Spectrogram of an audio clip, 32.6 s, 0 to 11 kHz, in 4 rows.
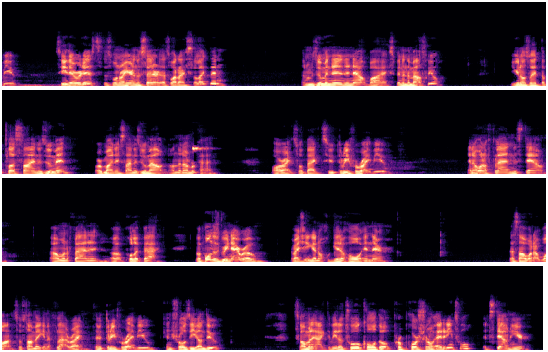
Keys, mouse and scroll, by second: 0.0 KP_1, 2.1-3.4 scroll up 16, 3.4-4.2 scroll down 12, 4.4-4.8 scroll up 3, 4.8-5.2 scroll down 4, 5.4-5.8 scroll up 3, 5.8 scroll down 1, 5.9-7.4 scroll down 6, 8.3 KP_Add, 8.4 KP_Add, 10.1 KP_Subtract, 10.2 KP_Subtract, 13.6 KP_3, 19.8 click, 21.3 middle click, 22.5 scroll up 2, 22.9 middle click, 26.0 KP_3, 27.5 ctrl+z.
